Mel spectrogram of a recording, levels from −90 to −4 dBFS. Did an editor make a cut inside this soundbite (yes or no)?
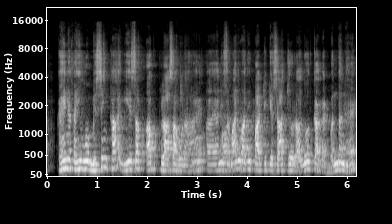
yes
